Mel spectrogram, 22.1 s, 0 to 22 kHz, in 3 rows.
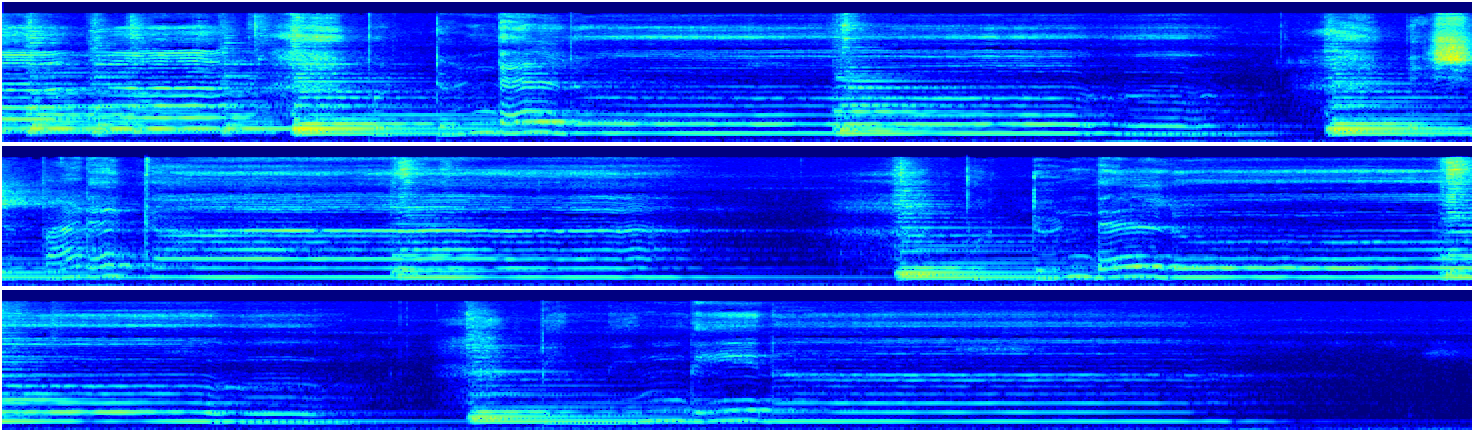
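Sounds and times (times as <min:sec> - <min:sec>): ukulele chords strummed: 0:00.0 - 0:10.8, 0:11.7 - 0:13.6, 0:14.2 - 0:18.6
woman singing: 0:00.0 - 0:11.2, 0:11.8 - 0:21.1.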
